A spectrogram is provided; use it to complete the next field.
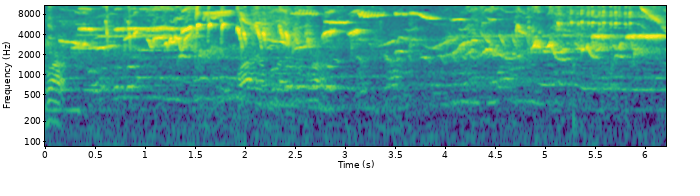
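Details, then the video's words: Energetic orange-headed thrush song for luring other thrushes into prolonged singing: nonstop jumbled high warbling, sharp chirps and sweeping trills filling the whole stretch. "Pancingan Burung Anis Merah Tarantula Anis Merah Teler untuk penggoda anis lain agar ikut teler"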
